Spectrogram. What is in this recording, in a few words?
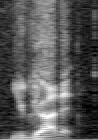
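"you got it", spoken; HyperHangMan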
